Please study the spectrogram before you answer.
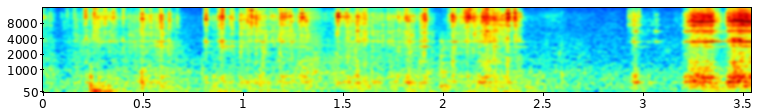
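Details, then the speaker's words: Ford 800 tractor front wheel hub, rusty bearing race turned by hand on removal: gritty, scraping grind in uneven bursts instead of a smooth spin; race is rusted and pitted and would quickly ruin a new bearing. "this is the one that had all the rust in it and you can feel a it's got a lot of problems that would eat up a new bearing pretty quick listen to this though it doesn't even turn"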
